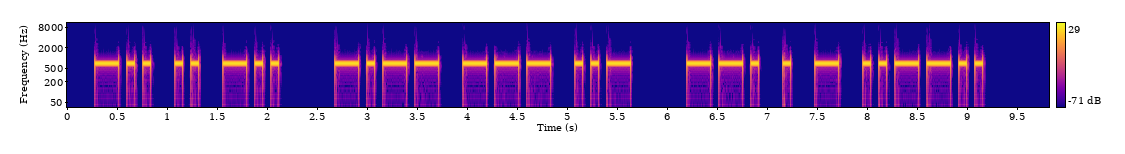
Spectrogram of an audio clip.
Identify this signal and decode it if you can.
Morse code, heard as a keyed tone, about 15 wpm, 700 Hz. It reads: DID YOU GET?
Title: Sentences from Top 1000 Words - Review Part 3 - 15wpm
